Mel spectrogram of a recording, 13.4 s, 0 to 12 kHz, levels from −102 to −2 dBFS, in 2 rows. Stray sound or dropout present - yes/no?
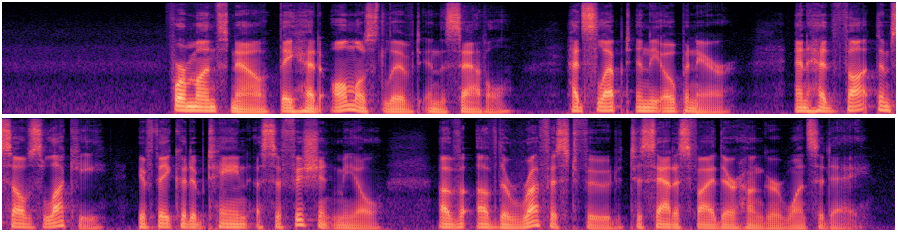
no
